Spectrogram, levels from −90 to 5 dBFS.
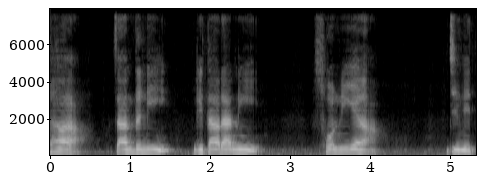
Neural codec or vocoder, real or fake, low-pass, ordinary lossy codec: codec, 16 kHz, 1 kbps, FunCodec, trained on Chinese and English, 50 frames a second; fake; none; none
